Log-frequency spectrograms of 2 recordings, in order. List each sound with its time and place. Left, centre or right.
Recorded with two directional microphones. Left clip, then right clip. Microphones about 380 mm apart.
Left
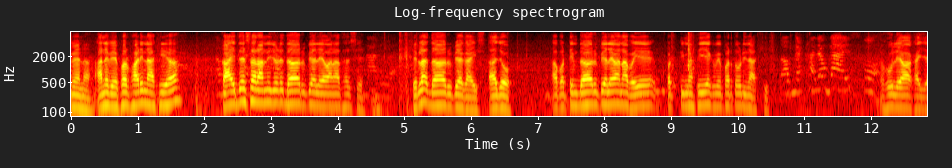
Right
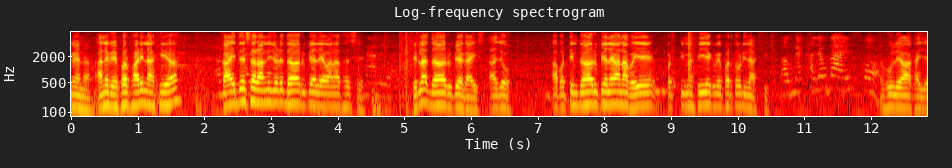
0.0 s a man's voice: centre
12.1 s a man's voice: centre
